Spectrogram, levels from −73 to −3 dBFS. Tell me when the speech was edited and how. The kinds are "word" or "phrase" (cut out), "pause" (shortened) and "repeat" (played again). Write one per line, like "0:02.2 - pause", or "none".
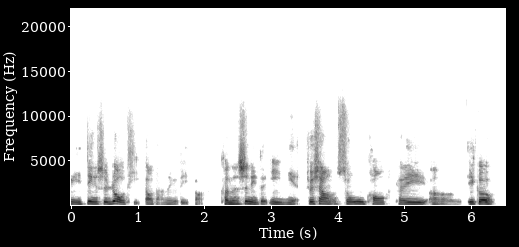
0:03.5 - pause
0:04.8 - pause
